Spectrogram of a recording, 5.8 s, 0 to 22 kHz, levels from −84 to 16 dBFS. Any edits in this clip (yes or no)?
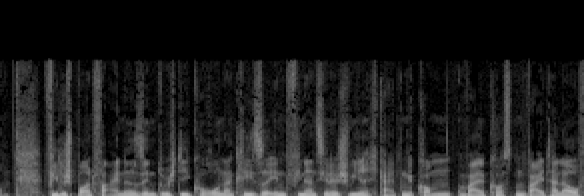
no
